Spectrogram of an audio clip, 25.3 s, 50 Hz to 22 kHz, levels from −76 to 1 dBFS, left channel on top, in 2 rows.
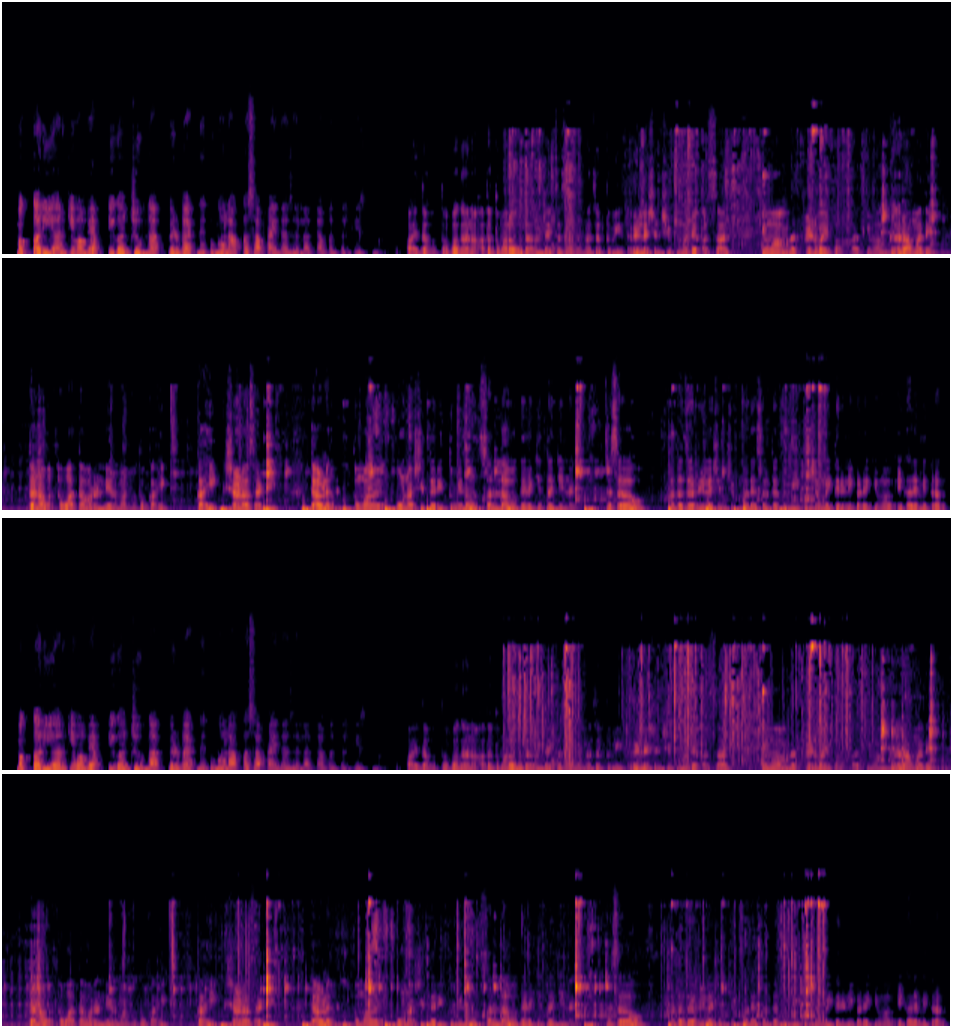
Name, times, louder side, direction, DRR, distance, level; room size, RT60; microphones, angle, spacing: voice 1, 0.2-5.0 10.4-10.5 13.1-13.2 16.8-17.2 21.0-21.2, left 1 dB, 40° left, 1.6 m, -37 dB
voice 2, 5.4-12.4 13.0-14.8 15.2-17.0 17.3-20.3 20.7-21.1 21.6-25.2, left 3 dB, 60° left, 1.0 m, -38 dB
sound 1, 6.7-23.6, right 7 dB, 80° right, 0.7 m, -40 dB
sound 2, 15.6-15.7 16.1-16.3 16.6-17.5 17.7-19.6 19.9-20.1 20.4-20.6 21.0-21.2 21.5-23.2, left 4 dB, 85° left, 0.5 m, -29 dB
3.9 x 2.8 x 4.0 m
head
